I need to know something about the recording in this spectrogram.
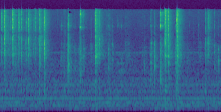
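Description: Computer keyboard being typed on: irregular clusters of key clicks with short pauses between them, over a faint steady hum.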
